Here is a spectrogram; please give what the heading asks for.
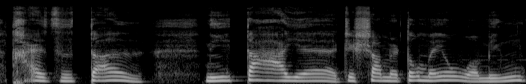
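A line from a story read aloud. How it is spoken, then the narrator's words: Loud shout. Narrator (Chinese): 荆轲忽然清醒了，大声喊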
